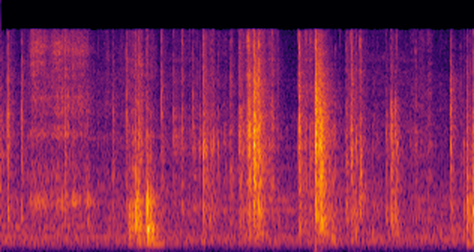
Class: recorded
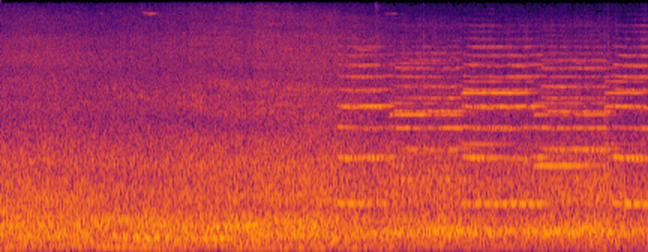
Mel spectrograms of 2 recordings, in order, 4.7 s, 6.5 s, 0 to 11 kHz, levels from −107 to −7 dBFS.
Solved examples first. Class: recorded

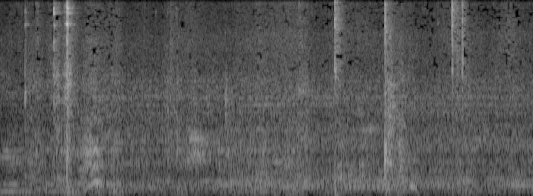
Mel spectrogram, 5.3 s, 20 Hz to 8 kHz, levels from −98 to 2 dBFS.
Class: recorded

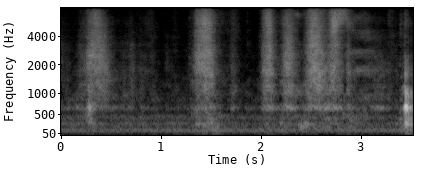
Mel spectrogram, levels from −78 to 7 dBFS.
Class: remade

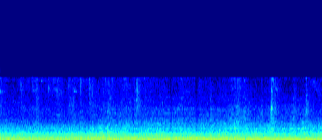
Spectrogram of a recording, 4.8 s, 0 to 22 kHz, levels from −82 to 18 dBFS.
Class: recorded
